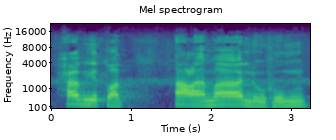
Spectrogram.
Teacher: এখানে মিম সাকিন, কিন্তু গুণা করা যাবে না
